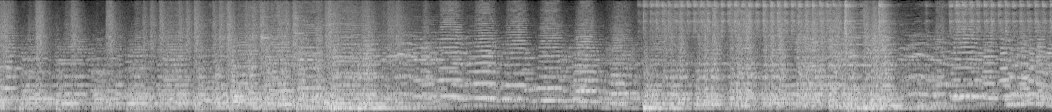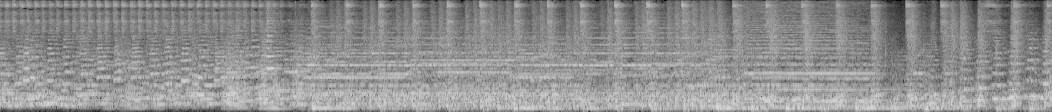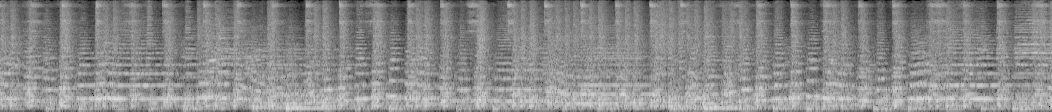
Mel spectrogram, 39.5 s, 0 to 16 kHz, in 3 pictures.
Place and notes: Viana do Castelo, Portugal - Orchestra
Orchestra in Viana Do Castello, Portugal, iPhone 5S
20 August 2016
